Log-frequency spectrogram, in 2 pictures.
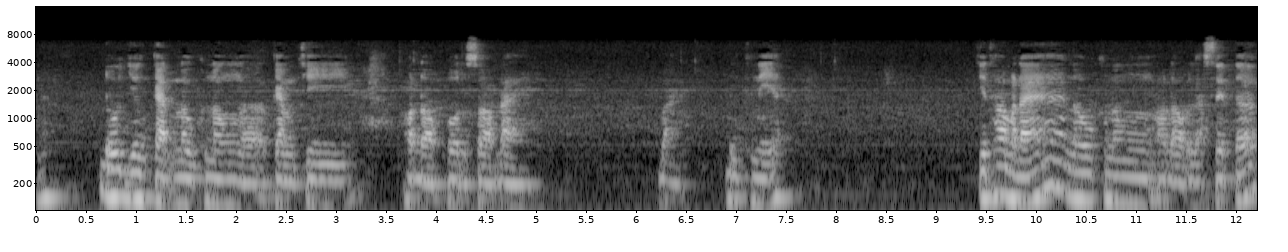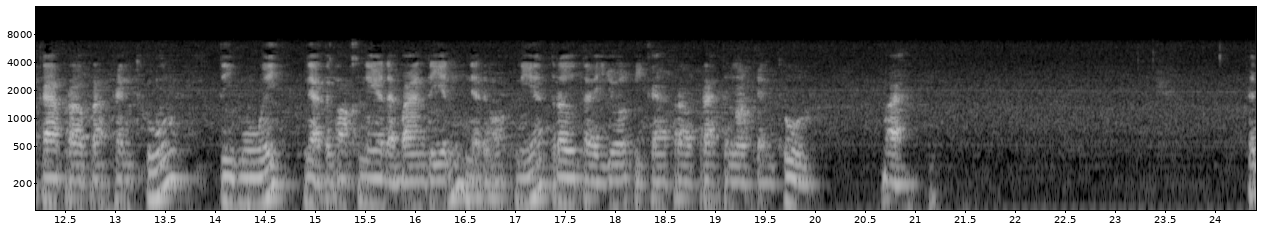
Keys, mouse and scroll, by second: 3.6 click, 6.4 click, 23.2 click.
